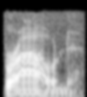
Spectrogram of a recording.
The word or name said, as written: browed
